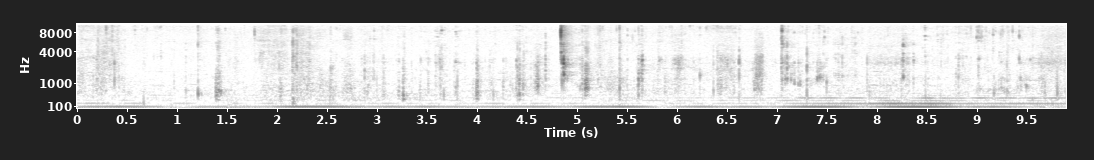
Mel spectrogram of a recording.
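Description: Close-miked chewing and wet lip-smacking of someone eating mutton biryani with her hand, with many short sharp mouth clicks, over a steady low hum that swells and fades.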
